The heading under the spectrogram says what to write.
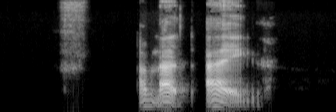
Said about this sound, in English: I'm good. Over here, we coughing.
